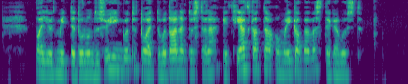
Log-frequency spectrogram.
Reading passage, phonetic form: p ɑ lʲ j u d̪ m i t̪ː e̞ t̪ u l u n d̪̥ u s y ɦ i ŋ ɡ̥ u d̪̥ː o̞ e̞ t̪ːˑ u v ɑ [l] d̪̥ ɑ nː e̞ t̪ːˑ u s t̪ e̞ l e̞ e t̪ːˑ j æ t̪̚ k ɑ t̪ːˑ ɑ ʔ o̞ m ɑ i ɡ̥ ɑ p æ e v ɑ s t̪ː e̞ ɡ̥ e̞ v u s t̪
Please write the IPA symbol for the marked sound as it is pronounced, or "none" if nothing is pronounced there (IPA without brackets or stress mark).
none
